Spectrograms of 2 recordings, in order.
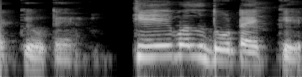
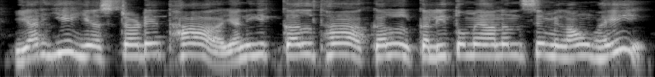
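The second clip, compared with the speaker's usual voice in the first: higher, slow insisting on yesterday; insistent emphasis; 6 semitones higher, slower than usual. Shown as a demonstration. Teacher acts out insisting to show stress. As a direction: insist it was yesterday, friend. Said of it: "तो मैं किस पे जोर दे रहा हूं?".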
